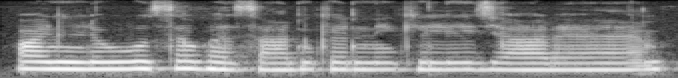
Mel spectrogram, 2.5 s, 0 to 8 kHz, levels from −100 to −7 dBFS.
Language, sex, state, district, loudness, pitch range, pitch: Hindi, female, Haryana, Charkhi Dadri, -15 LUFS, 220-240 Hz, 230 Hz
